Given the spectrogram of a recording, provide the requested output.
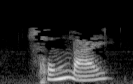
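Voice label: "从来", Mandarin Chinese; chinese-flashcards; hsk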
